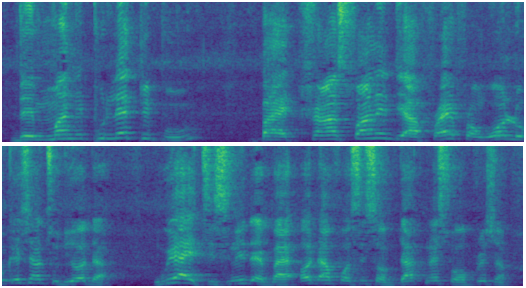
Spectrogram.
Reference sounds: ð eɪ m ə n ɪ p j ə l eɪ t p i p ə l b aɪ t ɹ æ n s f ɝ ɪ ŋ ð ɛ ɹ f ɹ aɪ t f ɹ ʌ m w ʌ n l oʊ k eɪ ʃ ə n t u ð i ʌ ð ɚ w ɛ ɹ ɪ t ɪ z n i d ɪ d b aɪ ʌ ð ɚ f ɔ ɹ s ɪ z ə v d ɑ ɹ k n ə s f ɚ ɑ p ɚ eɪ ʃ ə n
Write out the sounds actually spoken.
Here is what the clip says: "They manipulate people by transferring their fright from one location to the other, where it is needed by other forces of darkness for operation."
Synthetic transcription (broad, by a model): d eɪ m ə n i p j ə l eɪ t p i p ə l b aɪ t ɹ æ n s f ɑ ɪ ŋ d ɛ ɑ f ɹ aɪ t f ɹ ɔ m w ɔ n l oʊ k eɪ ʃ ə n t u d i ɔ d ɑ w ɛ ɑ ɪ t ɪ s n i d ɪ d b aɪ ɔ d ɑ f ɔ s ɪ s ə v d ɑ k n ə s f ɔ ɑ p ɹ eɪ ʃ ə n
